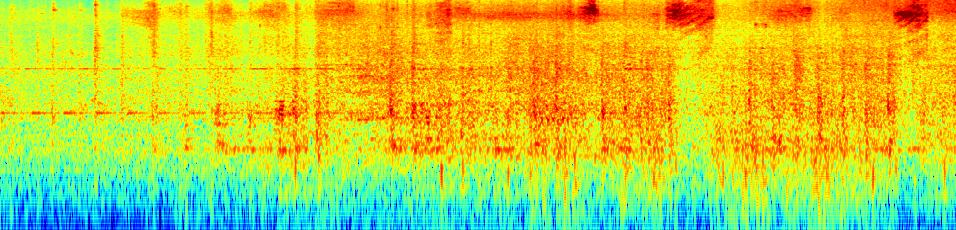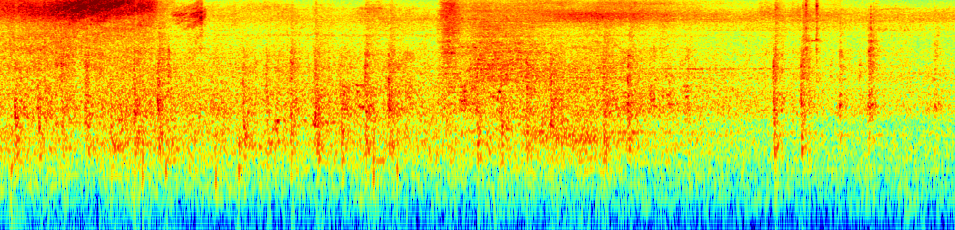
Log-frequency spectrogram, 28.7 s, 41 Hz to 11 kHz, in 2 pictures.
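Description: Kintetsu 6200-series electric commuter train running into the station over the points and along the platform, its wheels clicking over rail joints. Its noise swells as it passes close, with several short high-pitched wheel squeals midway, then eases off as it draws away down the platform.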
